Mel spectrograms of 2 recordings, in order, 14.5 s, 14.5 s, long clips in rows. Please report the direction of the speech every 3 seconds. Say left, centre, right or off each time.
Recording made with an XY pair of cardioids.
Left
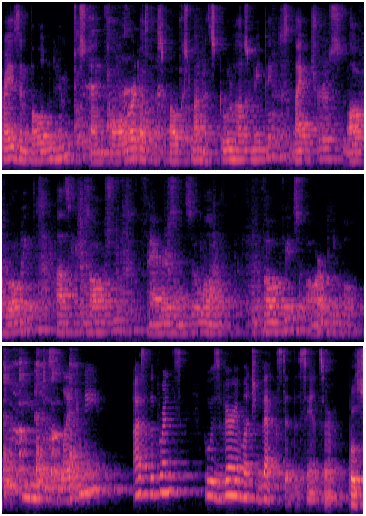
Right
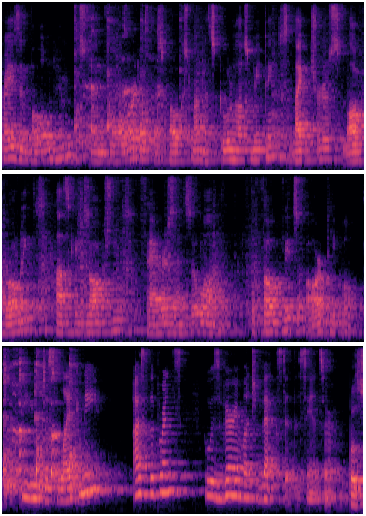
left, right, right, right, centre.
